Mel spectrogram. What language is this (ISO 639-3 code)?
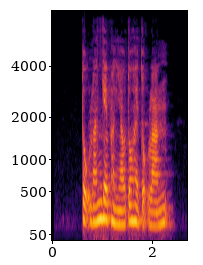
yue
